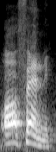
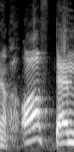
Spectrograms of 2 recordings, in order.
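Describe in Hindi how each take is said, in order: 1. t silent है; दूसरा अक्षर 'fen' है। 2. दूसरे अक्षर में t का उच्चारण होता है। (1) "टी साइलेंट है" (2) "टेन आ रहा है"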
